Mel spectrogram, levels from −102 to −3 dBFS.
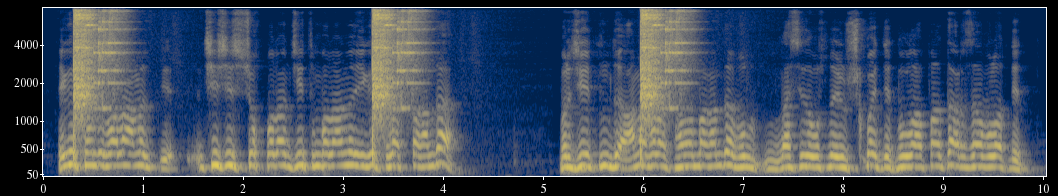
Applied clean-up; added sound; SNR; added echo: none; Shatter; 0 dB; reverberation time 0.5 s.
